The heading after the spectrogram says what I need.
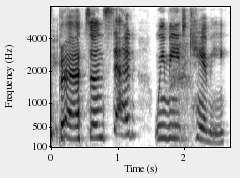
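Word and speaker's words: Camie: so instead we meet cammy oh kami i called her cammy the whole time i was reading but now that i'm looking at this pronunciation guide i'm wrong oh they sent her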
